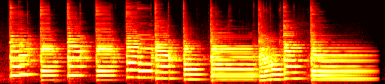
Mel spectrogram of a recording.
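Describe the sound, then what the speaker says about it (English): An electric guitar slowly picks out the transition riff from a song, about ten clean ringing notes and chords played one at a time, the last chord left to sustain and fade. "Here's that transition riff played slowly."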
